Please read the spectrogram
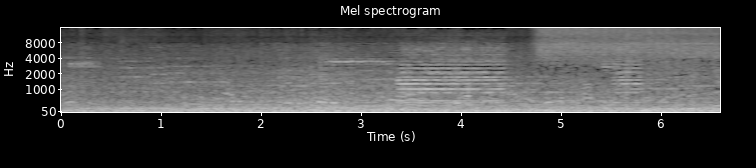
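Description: Street traffic rumbling steadily, with a vehicle horn honking for about a second midway.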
